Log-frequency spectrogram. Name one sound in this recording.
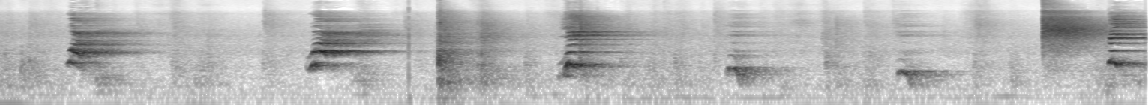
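A man lets out short, sharp shouts that echo around a large hall.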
